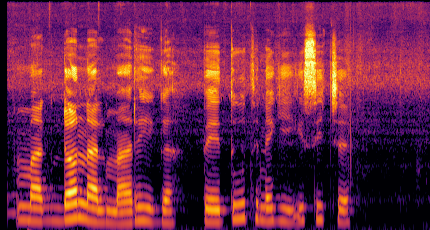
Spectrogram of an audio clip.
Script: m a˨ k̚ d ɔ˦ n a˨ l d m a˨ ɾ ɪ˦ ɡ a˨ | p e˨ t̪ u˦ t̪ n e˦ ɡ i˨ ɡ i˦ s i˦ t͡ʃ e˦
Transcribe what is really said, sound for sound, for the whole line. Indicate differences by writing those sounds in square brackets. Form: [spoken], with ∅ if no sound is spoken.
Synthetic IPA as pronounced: m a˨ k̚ d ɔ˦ n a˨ l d m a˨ ɾ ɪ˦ ɡ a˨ | p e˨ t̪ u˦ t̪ n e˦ ɡ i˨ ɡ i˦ s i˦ t͡ʃ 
